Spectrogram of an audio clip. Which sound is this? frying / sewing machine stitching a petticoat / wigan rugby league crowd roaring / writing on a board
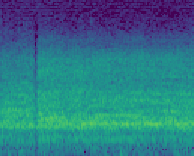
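wigan rugby league crowd roaring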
